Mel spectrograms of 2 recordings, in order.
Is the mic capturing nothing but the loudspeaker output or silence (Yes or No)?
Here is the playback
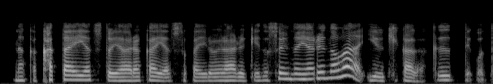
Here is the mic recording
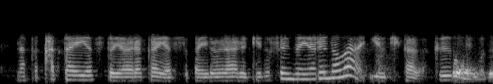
No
